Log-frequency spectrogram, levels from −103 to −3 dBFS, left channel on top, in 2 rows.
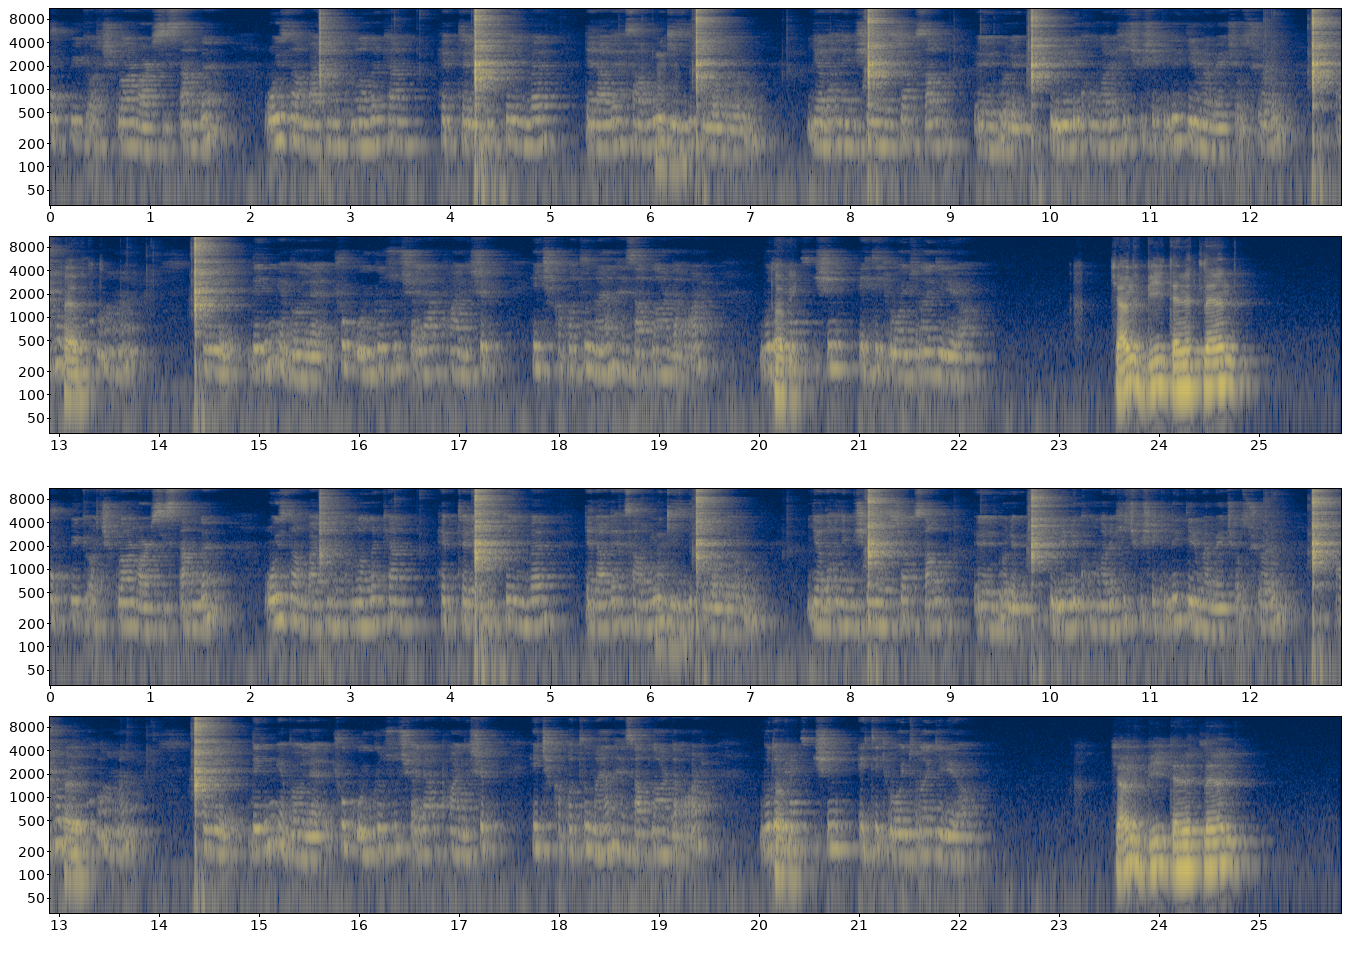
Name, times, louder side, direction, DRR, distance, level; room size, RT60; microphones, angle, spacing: voice 1, 0.0-1.7 2.2-5.0 5.4-7.1 7.6-12.4 12.9-13.8 14.1-22.2, equal, 35° right, -1 dB, 2.2 m, -42 dB
sound 1, 2.1-14.9, left 2 dB, 15° left, 0.9 m, -36 dB
voice 2, 23.5-24.9, left 3 dB, 90° left, 10 dB, 0.6 m, -31 dB
6.7 x 4.7 x 5.6 m, 0.62 s
head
